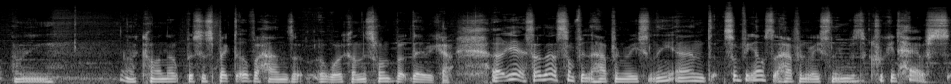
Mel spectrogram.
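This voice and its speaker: Lively intonation marks a man's speech at a fairly quick pace. There is noticeable background noise behind him. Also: medium pitch for a man. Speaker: comic artist and YouTuber. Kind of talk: casual chat. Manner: halting, many fillers.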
